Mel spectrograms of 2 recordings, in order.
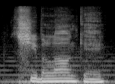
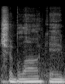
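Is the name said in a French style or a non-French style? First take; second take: non-French; French. First: The name is said in a non-French way. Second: The name is said in a French-sounding way. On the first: The speaker calls it right. "It's Chibalanque. Because it is a not French name" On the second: The speaker calls it wrong. "I always pronounce it Chablanque, but... It's not a French name"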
